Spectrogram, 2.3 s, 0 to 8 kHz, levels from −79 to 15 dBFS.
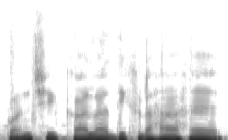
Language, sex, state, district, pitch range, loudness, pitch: Hindi, male, Bihar, Patna, 125-130 Hz, -11 LUFS, 125 Hz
